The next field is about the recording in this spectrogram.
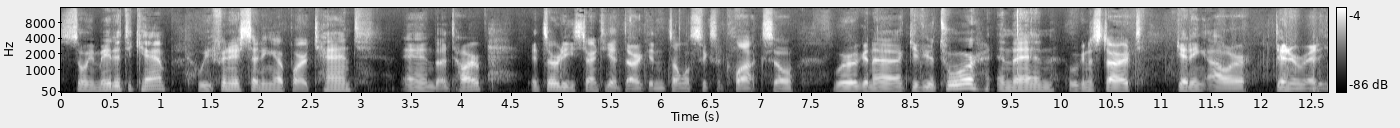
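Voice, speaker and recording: In a dry sound with no echo, a man speaks at a moderate pace using ordinary pitch variation. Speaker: backpacking vlogger. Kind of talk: casual vlog chat. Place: forest. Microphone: phone near.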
